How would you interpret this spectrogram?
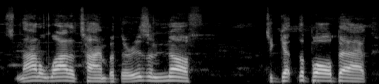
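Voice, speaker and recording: A man's voice: a little high, steady tone, moderate pace. A man giving conversational color commentary on a live basketball game. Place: courtside in a gymnasium. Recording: gym crowd noise behind voice. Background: game crowd.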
